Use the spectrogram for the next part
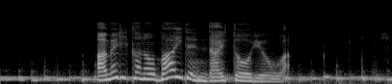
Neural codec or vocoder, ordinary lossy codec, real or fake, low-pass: autoencoder, 48 kHz, 32 numbers a frame, DAC-VAE, trained on Japanese speech; Opus, 32 kbps; fake; 7.2 kHz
